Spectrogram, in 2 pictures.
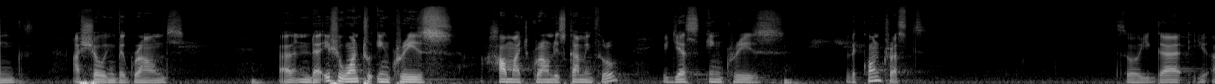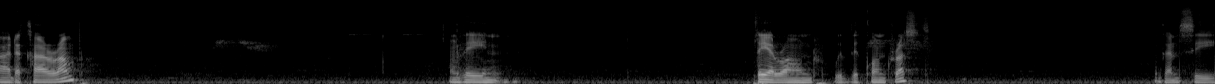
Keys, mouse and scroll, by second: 0.5 scroll up 1, 1.2-2.0 scroll down 2, 2.0 `, 2.8-4.0 scroll up 2, 4.0-5.8 scroll up 1, 5.8-6.7 scroll up 1, 6.7 click, 8.9 click, 14.1 click, 15.3 click, 17.8-24.3 drag.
